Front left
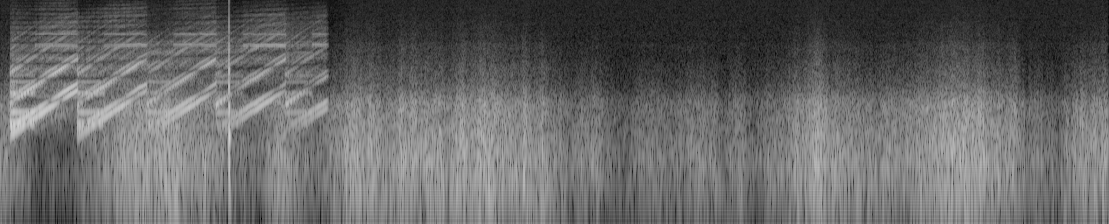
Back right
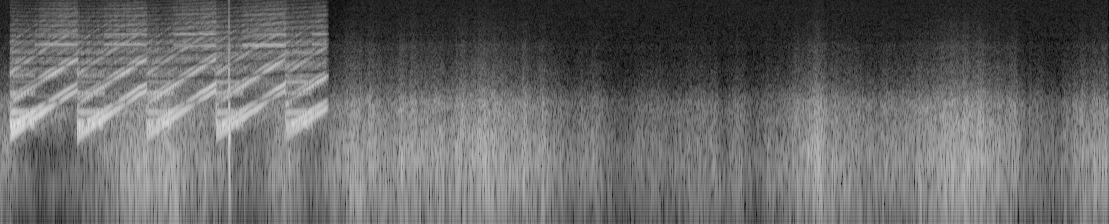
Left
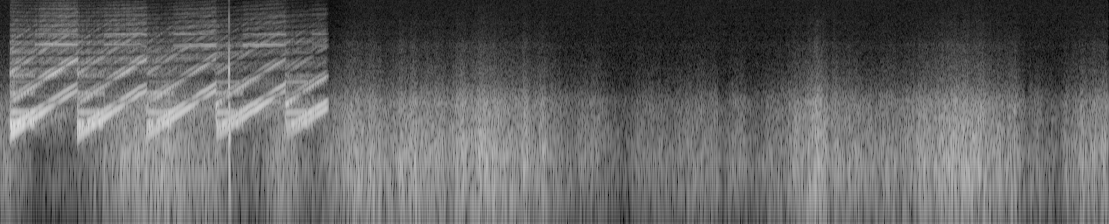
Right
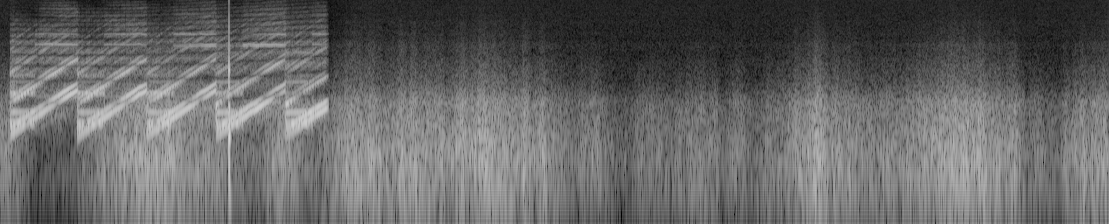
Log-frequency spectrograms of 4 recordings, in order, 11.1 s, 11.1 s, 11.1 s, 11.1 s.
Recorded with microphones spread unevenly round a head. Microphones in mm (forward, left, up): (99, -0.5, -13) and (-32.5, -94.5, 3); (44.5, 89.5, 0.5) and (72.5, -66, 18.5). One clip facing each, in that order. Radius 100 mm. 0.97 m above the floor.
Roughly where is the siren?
Behind left.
